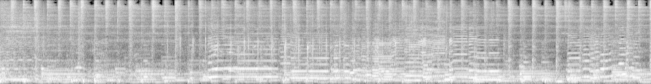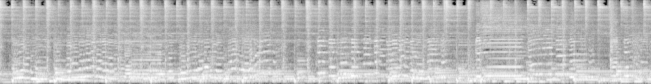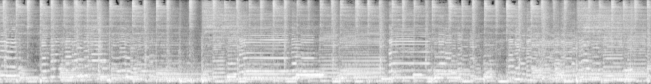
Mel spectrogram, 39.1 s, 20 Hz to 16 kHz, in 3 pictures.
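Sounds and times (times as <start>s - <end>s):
drum kit cymbals: 0.0s - 39.0s
saxophone melody: 0.0s - 39.0s.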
